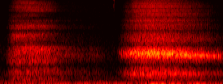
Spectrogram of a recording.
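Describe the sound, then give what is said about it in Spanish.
Deep breathing during a guided relaxation exercise, heard alone without talk: two long, airy breaths, the first softer and the second louder and stronger with a hissing, rushing tone. “Respira. Respira.”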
